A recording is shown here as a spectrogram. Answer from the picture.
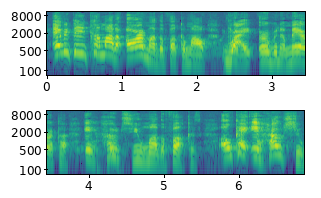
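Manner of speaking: usual speaking voice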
